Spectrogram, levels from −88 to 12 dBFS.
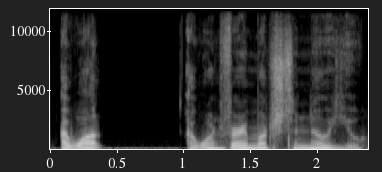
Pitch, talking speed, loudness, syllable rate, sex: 135 Hz, 200 wpm, -18 LUFS, 6.3 syllables/s, male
